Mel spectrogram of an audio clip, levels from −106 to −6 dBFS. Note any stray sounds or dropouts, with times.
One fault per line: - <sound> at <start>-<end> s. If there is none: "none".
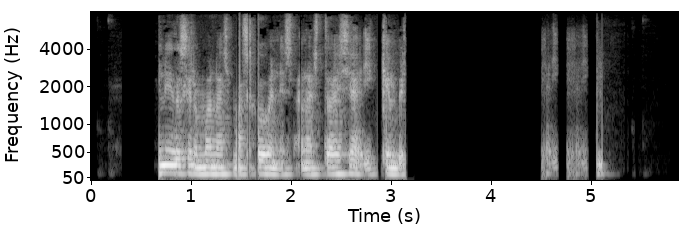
- laugh at 4.5-5.0 s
